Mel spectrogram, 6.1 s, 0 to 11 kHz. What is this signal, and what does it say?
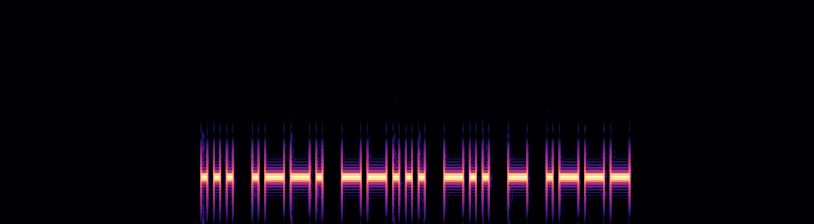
Morse code, heard as a keyed tone, about 25 wpm, 700 Hz. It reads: SP7DTJ
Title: DXCC-100 Call Signs - 6 Characters - 25wpm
